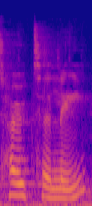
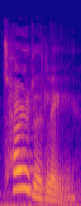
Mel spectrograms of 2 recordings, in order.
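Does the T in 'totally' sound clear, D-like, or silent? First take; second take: clear; D-like. First: The middle T is a clear, crisp T. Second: The middle T sounds like a soft D. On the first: "I'm pronouncing it with a true T, so you can hear that T there" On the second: "the American T, which sounds more like a soft D"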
